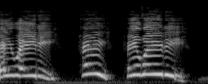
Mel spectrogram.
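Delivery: put-on young child's voice, calling out. Voicing young children calling to the party: young child's voice calling out. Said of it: "you hear a voice".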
